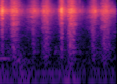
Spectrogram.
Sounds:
Music, Percussion, Musical instrument, Rattle (instrument)

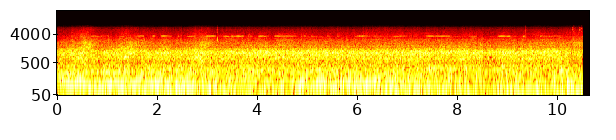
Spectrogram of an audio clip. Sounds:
Motor vehicle (road), Vehicle, Traffic noise, Engine, Car

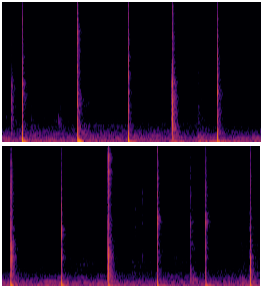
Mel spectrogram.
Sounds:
Hands

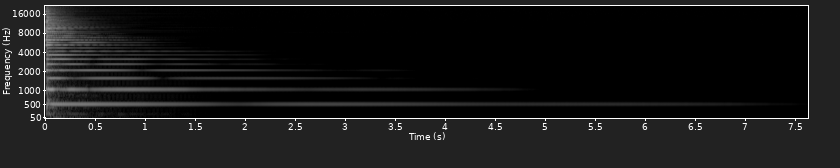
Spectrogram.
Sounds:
Music, Musical instrument, Keyboard (musical)

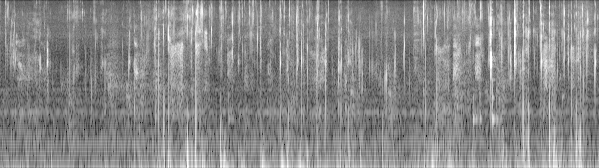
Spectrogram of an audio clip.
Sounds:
Cat, Domestic animals, Animal

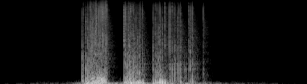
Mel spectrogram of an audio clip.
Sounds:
Tearing

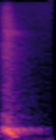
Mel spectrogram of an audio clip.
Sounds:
swoosh

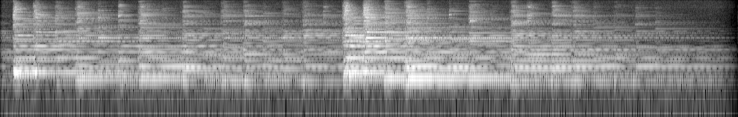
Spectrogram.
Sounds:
Music, Musical instrument, Harp

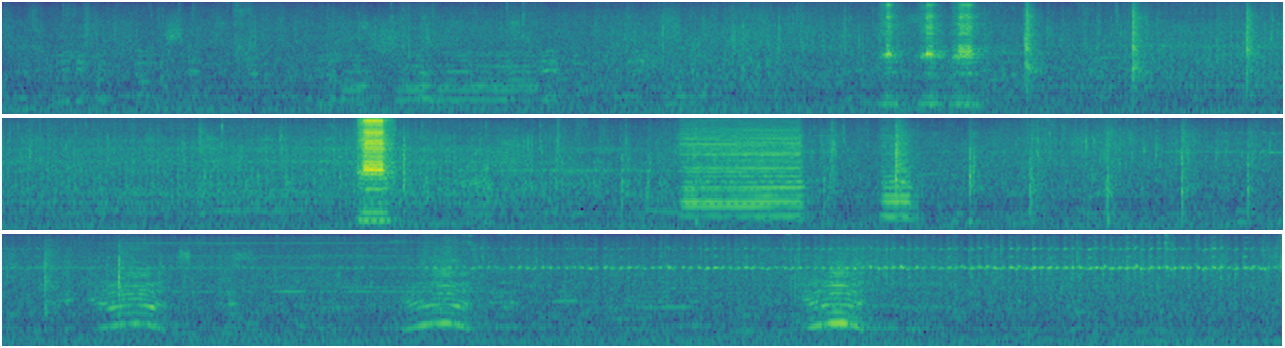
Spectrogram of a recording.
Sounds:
Motor vehicle (road), Vehicle

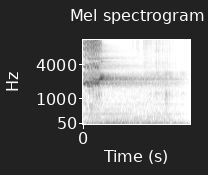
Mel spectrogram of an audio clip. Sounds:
Screech

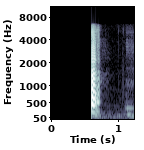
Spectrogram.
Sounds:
Fart

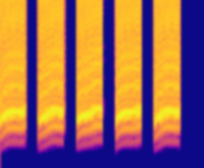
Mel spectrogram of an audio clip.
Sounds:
Alarm

